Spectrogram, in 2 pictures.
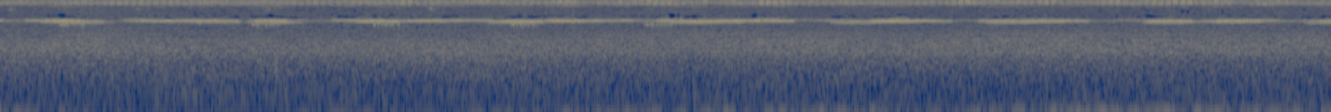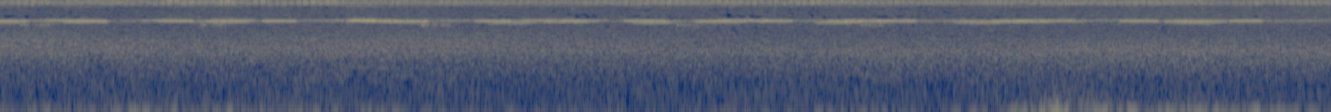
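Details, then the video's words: Crickets at night trill in a constant high ringing stream, broken into slight pulses, over wind noise and a low distant rumble that builds near the end. "Crickets and wind sounds at night"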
